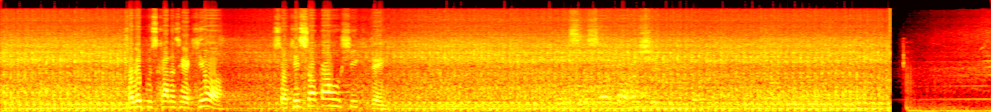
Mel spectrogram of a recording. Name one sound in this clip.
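A motorcycle engine idles and revs loudly.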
